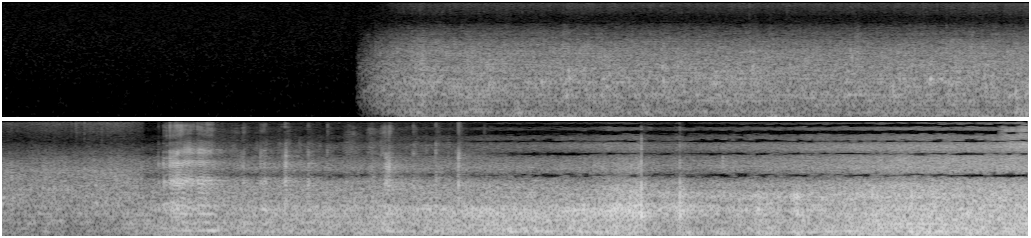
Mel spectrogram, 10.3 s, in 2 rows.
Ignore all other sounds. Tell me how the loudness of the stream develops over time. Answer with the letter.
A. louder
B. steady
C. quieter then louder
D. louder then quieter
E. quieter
A.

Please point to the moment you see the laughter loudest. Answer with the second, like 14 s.
6 s.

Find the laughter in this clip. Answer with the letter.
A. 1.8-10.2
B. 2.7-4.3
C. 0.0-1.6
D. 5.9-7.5
D.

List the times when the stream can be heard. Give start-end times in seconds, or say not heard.
1.8-10.2.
